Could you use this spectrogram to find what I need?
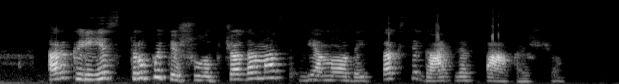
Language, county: Lithuanian, Kaunas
